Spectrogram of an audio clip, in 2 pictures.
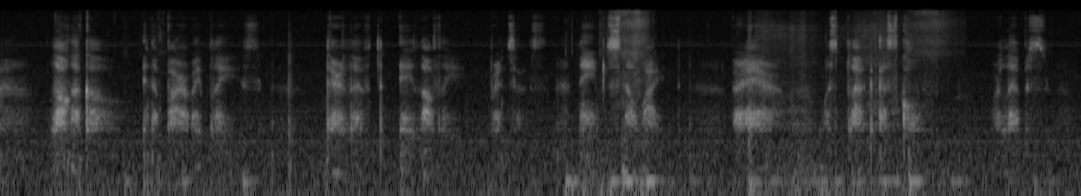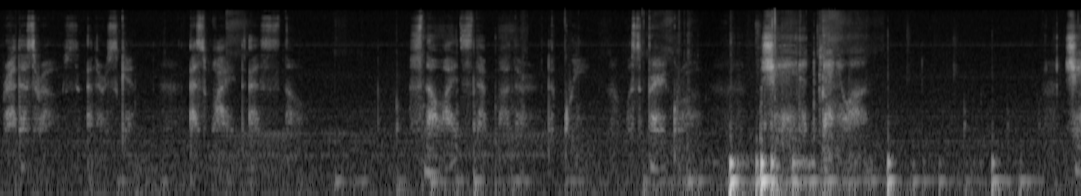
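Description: A woman whispering close to the microphone in short phrases, with a few soft low thumps; the biggest comes near the end.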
